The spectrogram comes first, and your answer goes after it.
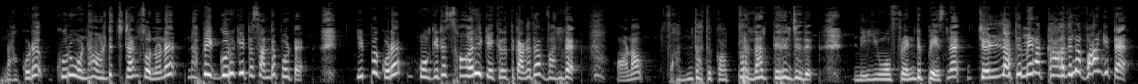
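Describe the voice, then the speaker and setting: A woman voicing a fierce young woman student in a cartoon serial, scolding in a shrill, indignant way. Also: very animated, fast talker, fairly bright tone, heavily acted. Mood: furious scolding.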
